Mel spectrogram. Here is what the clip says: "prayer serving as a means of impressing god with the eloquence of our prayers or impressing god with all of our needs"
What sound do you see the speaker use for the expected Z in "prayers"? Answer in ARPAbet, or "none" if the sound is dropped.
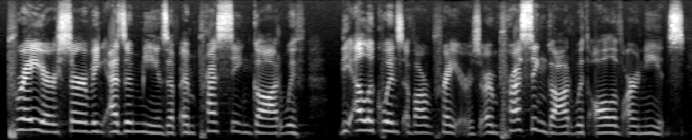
Z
